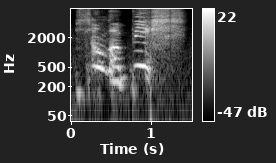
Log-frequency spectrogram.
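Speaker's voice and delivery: put-on high, slow toddler voice; gleeful baby voice repeating a bad word; little child piping a curse.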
